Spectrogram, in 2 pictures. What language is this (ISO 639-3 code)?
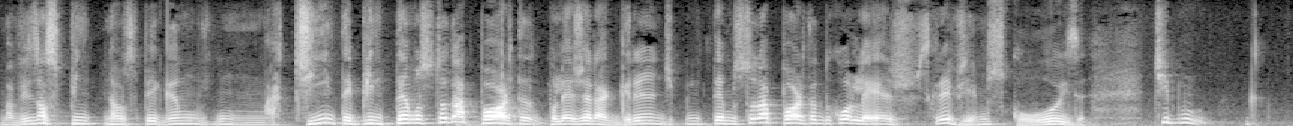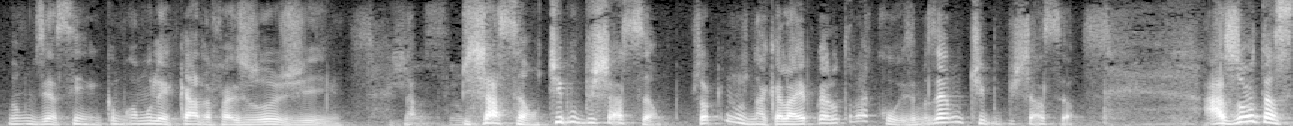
por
